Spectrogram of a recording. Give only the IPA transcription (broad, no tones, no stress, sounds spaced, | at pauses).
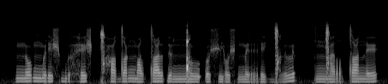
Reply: n o ŋ͡m ɯ ɾ i ʃ b ɯ h e ʃ ǀʰ u dˤ u ŋ͡m o l tˤ i l ɗ ɯ ŋ͡ǃ u ʔ o ʃ j o ʃ ŋ͡m e r ɾ i ɡ͡ǀ ɯ l | ŋ͡ǀ a r tˤ i n e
